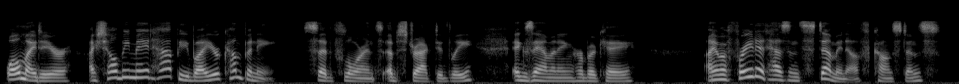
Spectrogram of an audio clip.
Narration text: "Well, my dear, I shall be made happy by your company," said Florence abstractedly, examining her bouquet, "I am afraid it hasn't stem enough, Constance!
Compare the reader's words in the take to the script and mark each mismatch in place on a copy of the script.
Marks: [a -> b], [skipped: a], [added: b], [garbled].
"Well, my dear, I shall be made happy by your company," said Florence abstractedly, examining her bouquet, "I am afraid it hasn't stem enough, Constance!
